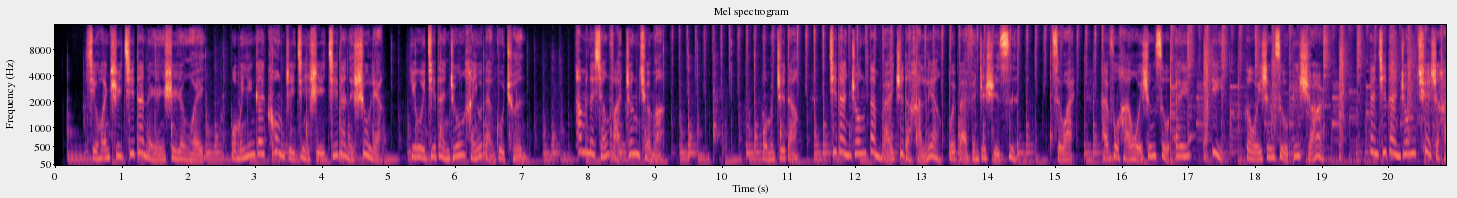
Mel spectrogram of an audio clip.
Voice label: 女 食谱百科

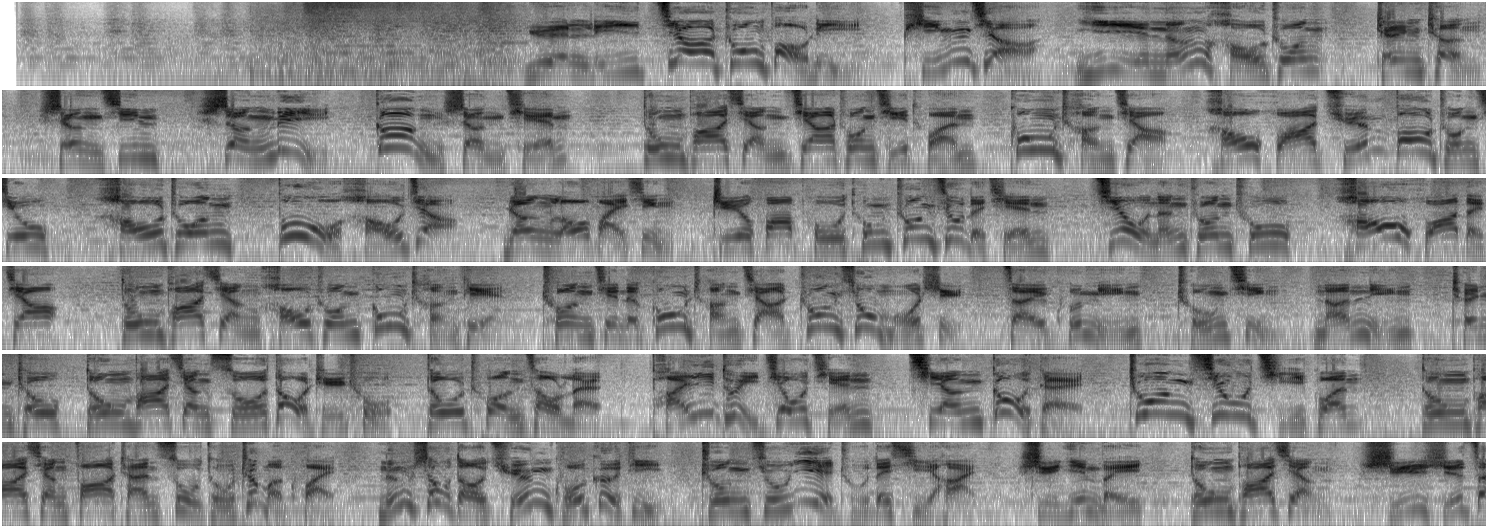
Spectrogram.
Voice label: 男 电购类; 全包家装

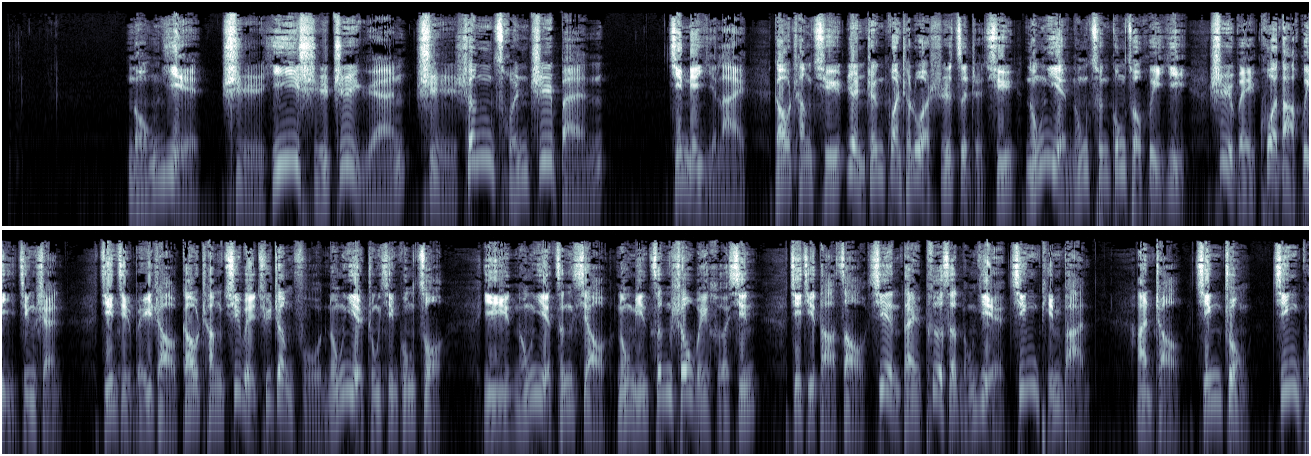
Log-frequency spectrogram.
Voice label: 男 纪实 打造现代特色农业精品版纪实

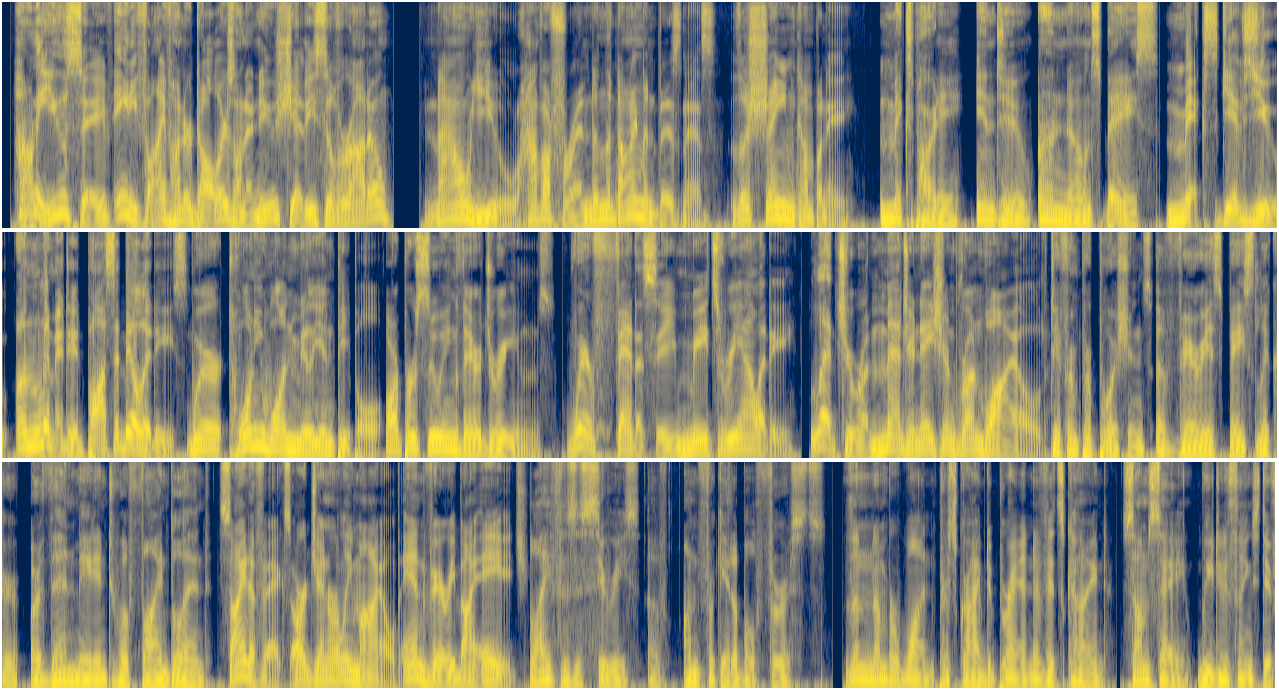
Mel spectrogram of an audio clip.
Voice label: 外籍英男, 广告合辑

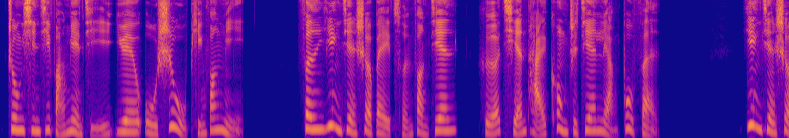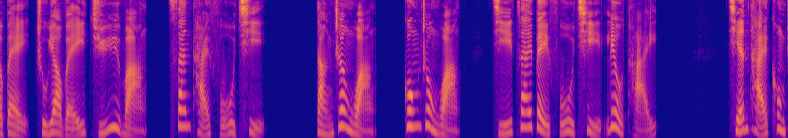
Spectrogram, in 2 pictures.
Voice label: 女 课件 机房介绍, 国语女声配音; 省台女配

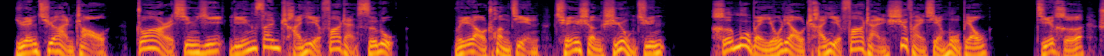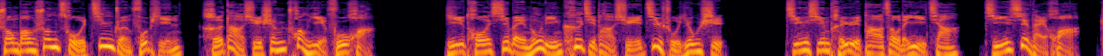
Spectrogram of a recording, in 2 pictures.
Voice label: 男 企业专题 县现代绿色食品产业园区介绍

